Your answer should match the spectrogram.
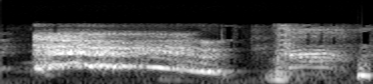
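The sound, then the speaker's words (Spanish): A person squawks like a crow, voicing a long, strained, harsh cry followed by a shorter squawk and a quick clipped yelp, loud with no speech. “Y aparte sonó como un cuervo”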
